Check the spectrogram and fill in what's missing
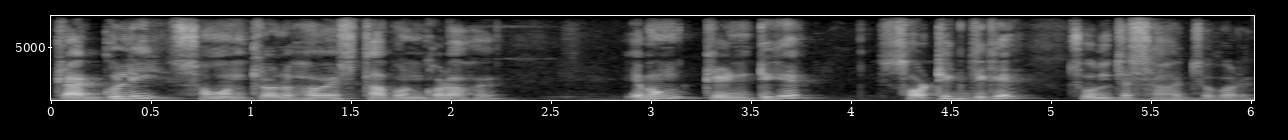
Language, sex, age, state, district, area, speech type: Bengali, male, 18-30, West Bengal, Hooghly, urban, spontaneous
